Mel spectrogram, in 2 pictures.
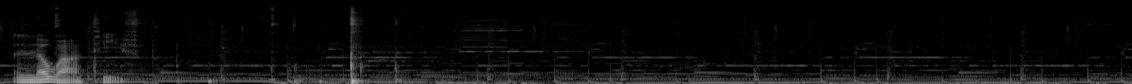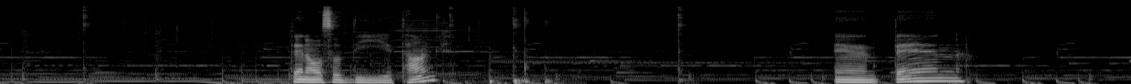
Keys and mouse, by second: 0.8 middle click, 3.4 ctrl+l, 5.0 middle click, 5.8 click, 6.3-7.5 middle drag, 15.5 click, 16.4 ctrl+l, 19.3-20.5 middle drag, 20.5-22.6 middle drag.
